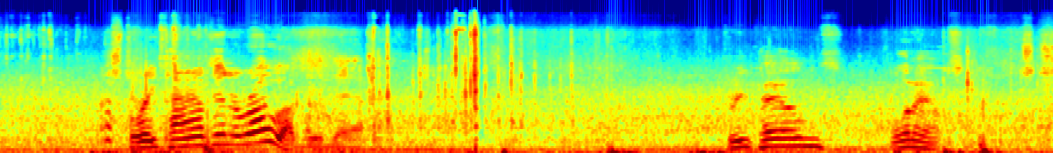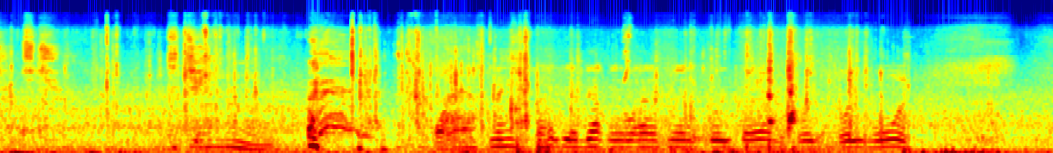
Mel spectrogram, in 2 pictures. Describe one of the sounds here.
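A man talks calmly nearby outdoors.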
